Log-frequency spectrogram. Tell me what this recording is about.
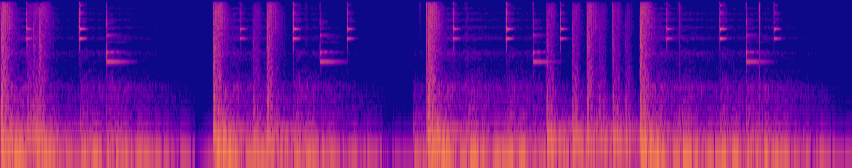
Produced for ambient music and world beats. Perfect for a foundation beat.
